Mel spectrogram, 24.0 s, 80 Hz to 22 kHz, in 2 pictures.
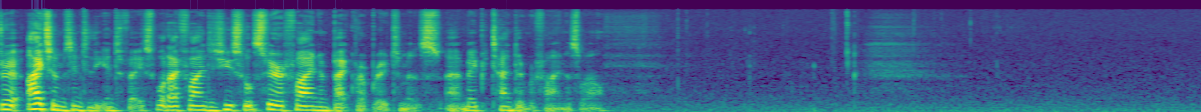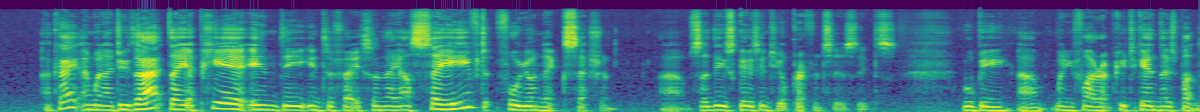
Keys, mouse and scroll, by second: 0.1 scroll up 2, 2.4 click, 3.5-3.9 scroll down 2, 4.6 click, 12.1 click, 13.3 click, 20.7-21.0 scroll down 1, 21.3-23.2 scroll down 4, 23.5-23.8 scroll down 2.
